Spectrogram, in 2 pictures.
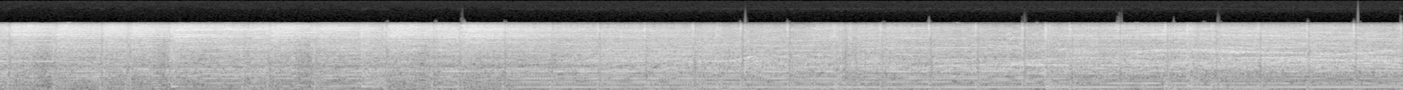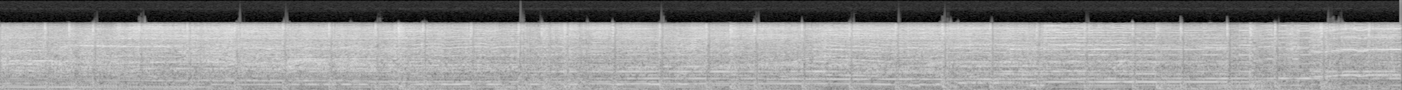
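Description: A live rock band playing, with electric guitar and drum kit to the fore over sustained held notes, heard from within the audience.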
